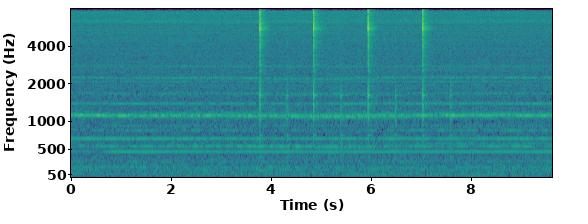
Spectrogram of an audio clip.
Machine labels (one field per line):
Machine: valve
